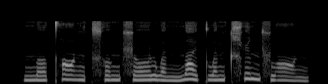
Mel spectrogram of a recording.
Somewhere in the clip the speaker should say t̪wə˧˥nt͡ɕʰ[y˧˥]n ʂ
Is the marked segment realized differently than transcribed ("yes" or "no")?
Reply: yes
